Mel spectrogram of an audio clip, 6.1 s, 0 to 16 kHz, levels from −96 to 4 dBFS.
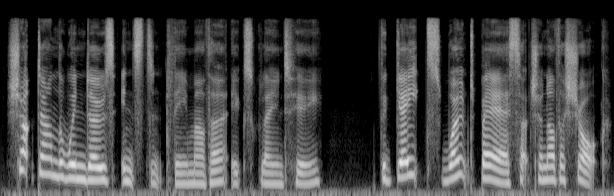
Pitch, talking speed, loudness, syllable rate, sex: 205 Hz, 145 wpm, -19 LUFS, 4.5 syllables/s, female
